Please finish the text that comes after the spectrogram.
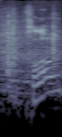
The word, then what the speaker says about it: Claude: He prefers Claude. He's French-Canadian, and I guess when you have a name that's spelled like John, pronounced like Jan, you be more sensitive.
